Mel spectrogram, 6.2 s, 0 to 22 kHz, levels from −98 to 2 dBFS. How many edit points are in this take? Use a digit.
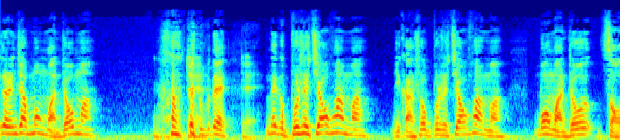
1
